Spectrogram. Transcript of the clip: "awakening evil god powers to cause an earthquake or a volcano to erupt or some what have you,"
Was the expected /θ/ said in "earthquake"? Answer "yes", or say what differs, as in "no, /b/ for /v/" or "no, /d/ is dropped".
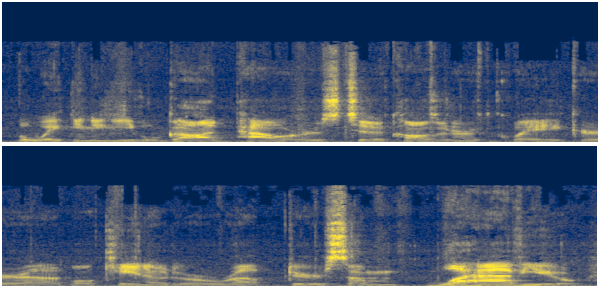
yes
